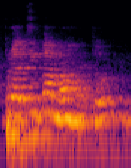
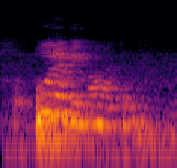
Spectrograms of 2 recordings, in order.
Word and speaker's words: Purabi Mahato: And I have wrongly pronounced the name as Pratibha Mahato, but ma'am's name is Purabi Mahato.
